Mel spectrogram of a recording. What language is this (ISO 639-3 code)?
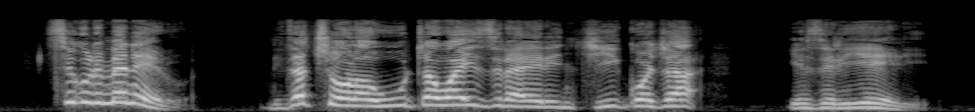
nya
